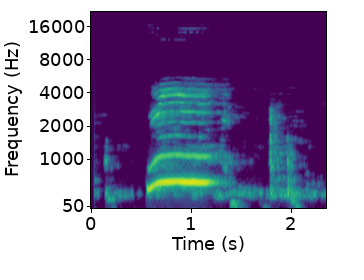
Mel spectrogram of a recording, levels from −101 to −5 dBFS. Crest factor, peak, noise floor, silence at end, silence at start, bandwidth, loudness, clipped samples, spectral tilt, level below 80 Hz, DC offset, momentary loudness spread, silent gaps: 12 dB; -8 dBFS; -52 dBFS; 0.35 s; 0.55 s; 5 kHz; -18 LUFS; under 0.1%; -7.5 dB/octave; -60 dBFS; under 0.1%; 16 LU; none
